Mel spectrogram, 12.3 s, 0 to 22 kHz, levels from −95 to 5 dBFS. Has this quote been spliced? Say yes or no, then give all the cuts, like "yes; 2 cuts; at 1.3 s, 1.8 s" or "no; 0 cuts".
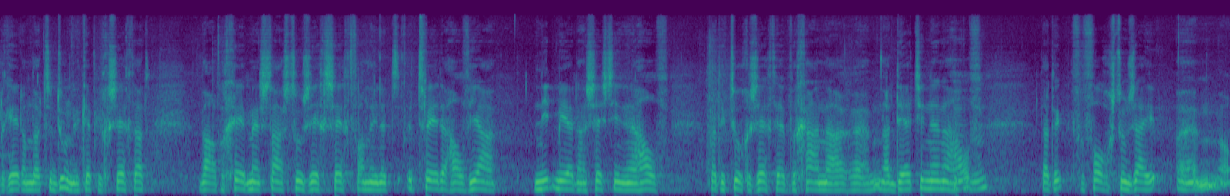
no; 0 cuts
